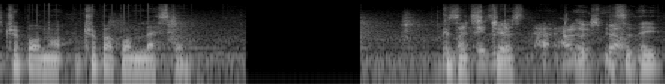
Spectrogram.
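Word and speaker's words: Leicester: like that is pronounced er yeah but it's pronounced Lester it's just wonder and we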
